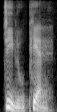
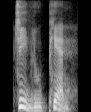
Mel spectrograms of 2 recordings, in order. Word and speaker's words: 纪录片: Well, I'll just teach us how to say documentary. – Okay. – Real easy. So, 纪录片. – How do you say that? – 纪录片. – 纪录片. – No. So, J-I-G. – 纪录. – 录片. – 片. – It's they're all the fun. Yep, exactly. So, 片 is the word that you put at the end of any sort of genre.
